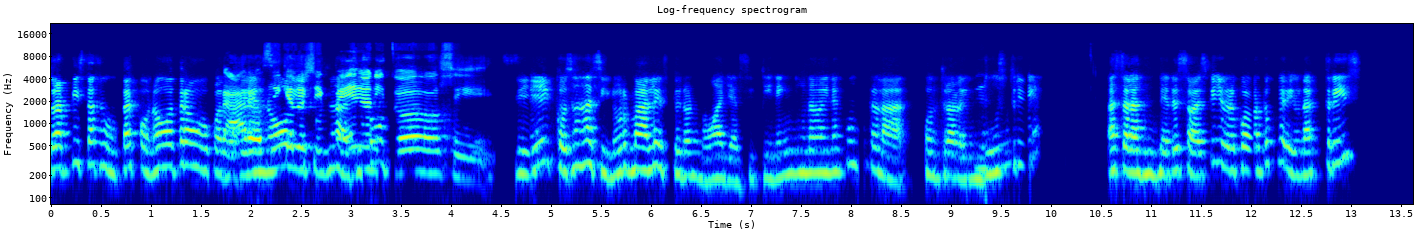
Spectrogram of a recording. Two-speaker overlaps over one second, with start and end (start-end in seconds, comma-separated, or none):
1.7-3.4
